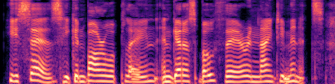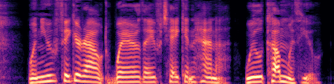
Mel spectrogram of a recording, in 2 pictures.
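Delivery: high aunt voice, Hero said trustingly; proud of her friend Hero; woman voice. Acted. Sybil voiced by narrator.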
